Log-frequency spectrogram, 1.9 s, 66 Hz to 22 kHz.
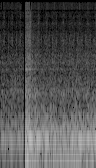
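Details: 2017 Dodge Journey with code P0202: a low idle with an uneven, stumbling beat from a dead cylinder 2; the injector gets no control signal.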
